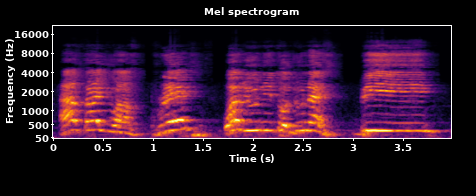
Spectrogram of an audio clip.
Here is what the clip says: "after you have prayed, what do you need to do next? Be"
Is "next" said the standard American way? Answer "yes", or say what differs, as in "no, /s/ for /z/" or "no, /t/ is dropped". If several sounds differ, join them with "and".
no, /k/ is dropped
